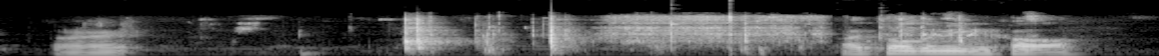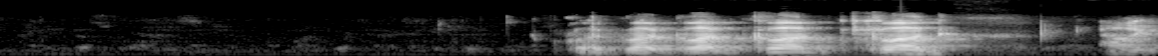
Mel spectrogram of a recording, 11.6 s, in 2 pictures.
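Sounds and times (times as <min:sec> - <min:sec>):
speech: 0:00.3 - 0:00.8, 0:04.2 - 0:05.5, 0:09.6 - 0:10.6
chair creaking and squeaking under shifting weight: 0:02.0 - 0:05.1.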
